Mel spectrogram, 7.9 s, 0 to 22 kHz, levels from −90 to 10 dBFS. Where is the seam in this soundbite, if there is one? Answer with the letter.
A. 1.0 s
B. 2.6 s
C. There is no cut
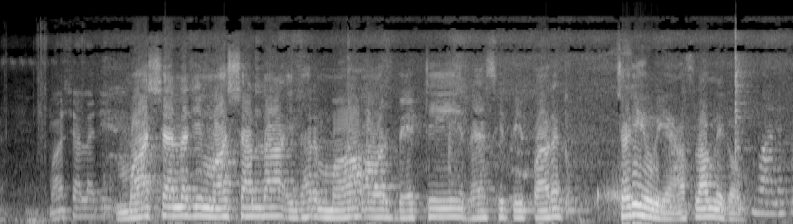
A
